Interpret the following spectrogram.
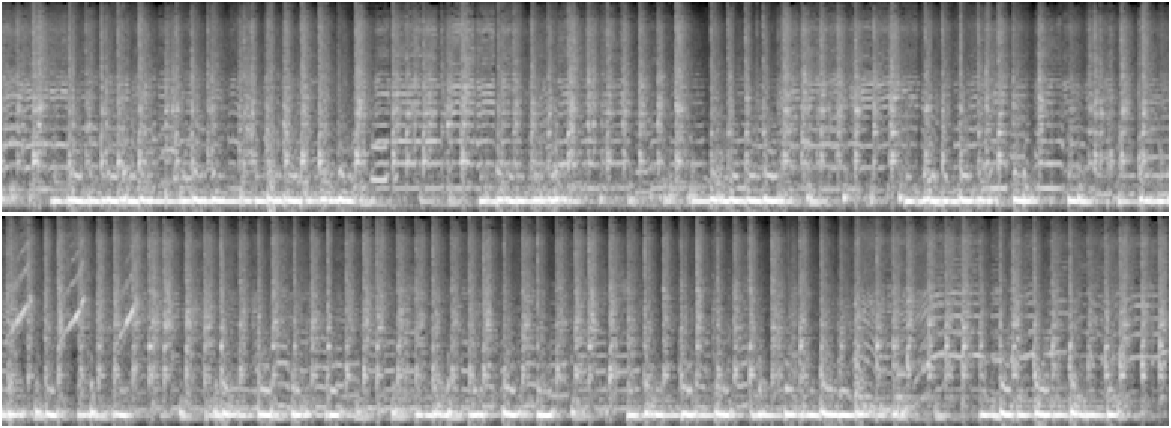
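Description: Naiyandi melam folk band playing: nadaswaram reed pipes carry a loud, sustained melody in short phrases over dense, fast beating from barrel drums and a large drum.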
